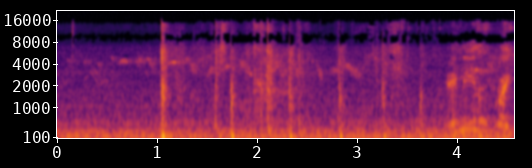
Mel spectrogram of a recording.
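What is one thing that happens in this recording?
A rubber ball bounces on pavement.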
